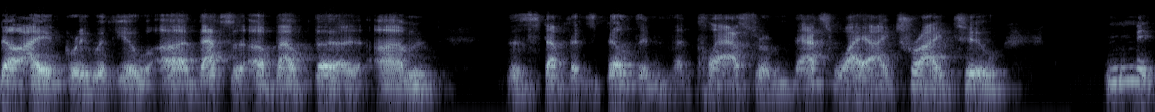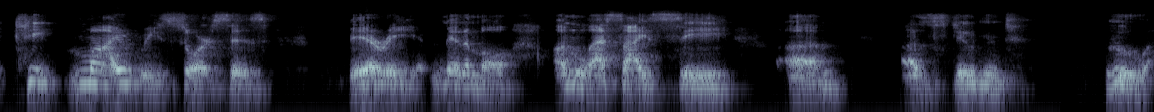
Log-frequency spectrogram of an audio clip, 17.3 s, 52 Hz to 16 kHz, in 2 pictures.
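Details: Adult woman with spasmodic dysphonia, which she says has no cure and began around 2010, progressively worsening since; she was awaiting a Botox injection that her doctor postponed; spasmodic dysphonia.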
